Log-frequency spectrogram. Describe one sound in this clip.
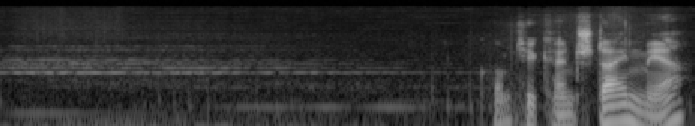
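A soft chime rings and holds, then fades.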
